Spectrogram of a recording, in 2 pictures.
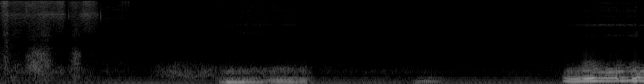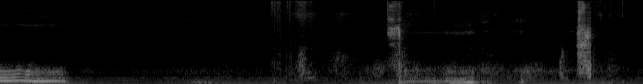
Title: dog my furbaby is Snoring away just had to catch on video ❤️❤️❤️❤️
